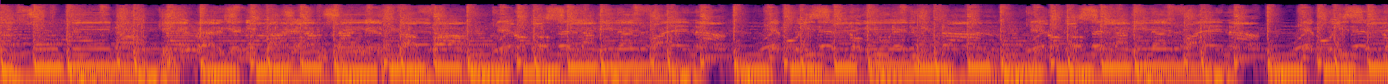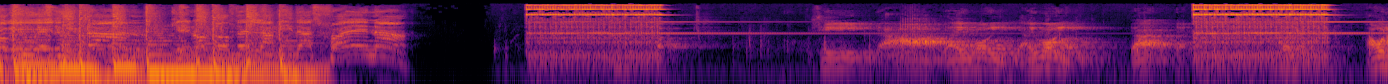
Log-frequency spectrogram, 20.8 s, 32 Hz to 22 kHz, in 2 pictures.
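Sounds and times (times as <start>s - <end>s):
music: 0.0s - 12.9s
telephone bell ringing: 14.4s - 16.6s, 18.6s - 20.8s.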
